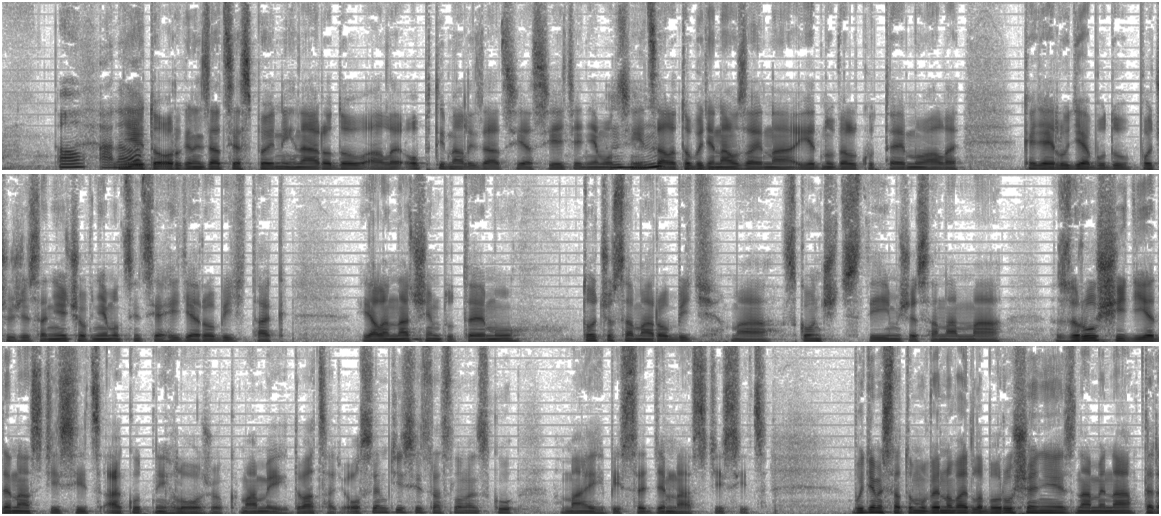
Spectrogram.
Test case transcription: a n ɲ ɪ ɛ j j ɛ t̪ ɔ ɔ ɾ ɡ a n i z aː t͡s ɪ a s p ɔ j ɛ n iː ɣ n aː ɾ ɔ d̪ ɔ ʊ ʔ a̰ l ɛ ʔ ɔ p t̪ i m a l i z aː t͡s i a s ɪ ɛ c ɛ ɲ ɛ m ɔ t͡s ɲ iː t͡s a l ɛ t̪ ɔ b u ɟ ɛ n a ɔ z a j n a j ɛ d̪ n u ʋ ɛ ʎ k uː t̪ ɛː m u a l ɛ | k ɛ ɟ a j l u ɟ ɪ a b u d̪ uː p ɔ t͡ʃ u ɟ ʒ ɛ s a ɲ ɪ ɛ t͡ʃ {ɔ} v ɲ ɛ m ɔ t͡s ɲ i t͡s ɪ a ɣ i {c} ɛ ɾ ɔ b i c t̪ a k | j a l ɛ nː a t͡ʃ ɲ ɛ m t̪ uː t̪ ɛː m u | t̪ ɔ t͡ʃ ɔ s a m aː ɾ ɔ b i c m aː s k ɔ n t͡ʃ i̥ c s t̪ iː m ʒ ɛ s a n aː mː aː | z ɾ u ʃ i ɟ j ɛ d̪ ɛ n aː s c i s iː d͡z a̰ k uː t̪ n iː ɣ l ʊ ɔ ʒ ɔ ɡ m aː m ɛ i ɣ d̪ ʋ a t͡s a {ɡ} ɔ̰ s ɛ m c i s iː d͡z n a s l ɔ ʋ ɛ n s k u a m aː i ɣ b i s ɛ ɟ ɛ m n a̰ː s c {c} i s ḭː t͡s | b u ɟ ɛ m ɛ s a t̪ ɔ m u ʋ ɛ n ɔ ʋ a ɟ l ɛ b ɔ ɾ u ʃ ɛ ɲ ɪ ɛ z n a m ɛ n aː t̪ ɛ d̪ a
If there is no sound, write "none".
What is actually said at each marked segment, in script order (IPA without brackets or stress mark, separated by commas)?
ɔ, ɟ, ɟ, c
